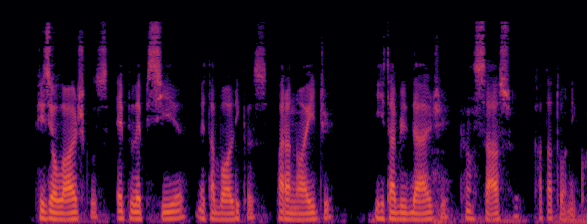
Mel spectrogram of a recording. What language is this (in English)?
Portuguese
